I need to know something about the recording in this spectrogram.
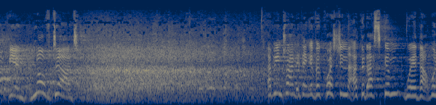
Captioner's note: audience laughing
